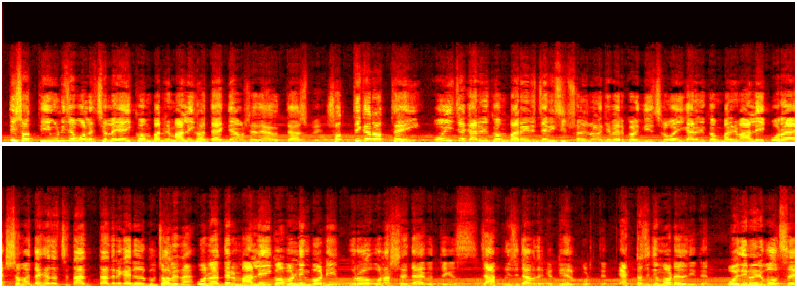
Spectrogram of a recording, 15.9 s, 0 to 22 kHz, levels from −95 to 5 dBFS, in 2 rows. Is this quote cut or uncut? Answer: uncut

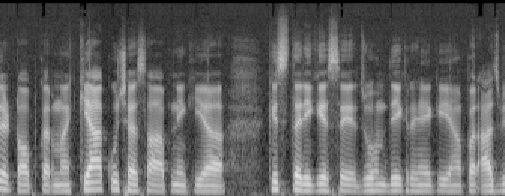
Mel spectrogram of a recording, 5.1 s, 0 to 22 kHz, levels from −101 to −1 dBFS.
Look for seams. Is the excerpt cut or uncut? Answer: uncut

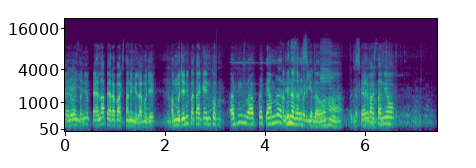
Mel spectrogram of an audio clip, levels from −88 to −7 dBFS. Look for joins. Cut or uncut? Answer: cut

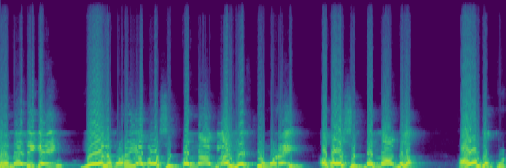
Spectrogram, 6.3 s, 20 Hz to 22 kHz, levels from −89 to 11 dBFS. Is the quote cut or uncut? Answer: uncut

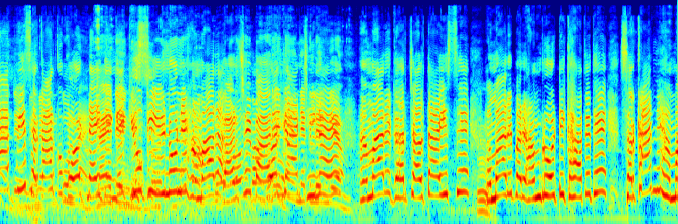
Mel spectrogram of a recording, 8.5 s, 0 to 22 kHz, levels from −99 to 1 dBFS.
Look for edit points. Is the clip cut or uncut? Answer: uncut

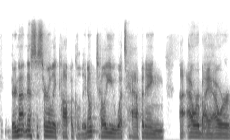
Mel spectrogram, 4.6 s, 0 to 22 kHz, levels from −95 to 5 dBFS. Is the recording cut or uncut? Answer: uncut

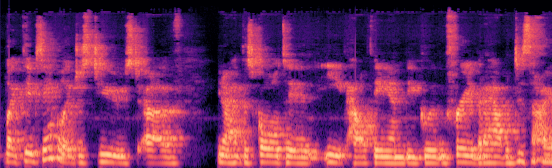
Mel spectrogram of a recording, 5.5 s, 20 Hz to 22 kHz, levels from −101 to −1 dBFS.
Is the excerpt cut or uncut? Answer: uncut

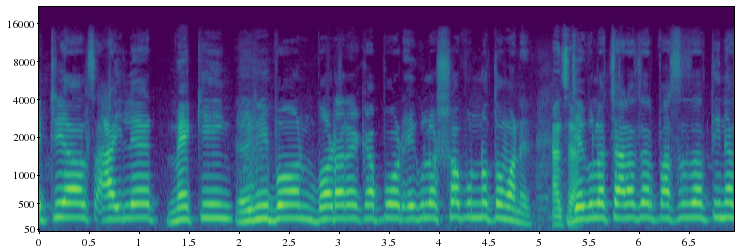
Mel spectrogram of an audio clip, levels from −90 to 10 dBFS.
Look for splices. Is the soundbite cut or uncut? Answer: cut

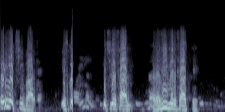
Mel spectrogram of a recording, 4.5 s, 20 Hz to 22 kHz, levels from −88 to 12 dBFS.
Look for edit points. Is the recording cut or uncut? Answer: cut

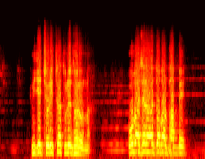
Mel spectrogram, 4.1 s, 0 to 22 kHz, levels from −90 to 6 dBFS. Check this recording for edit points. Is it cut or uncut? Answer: uncut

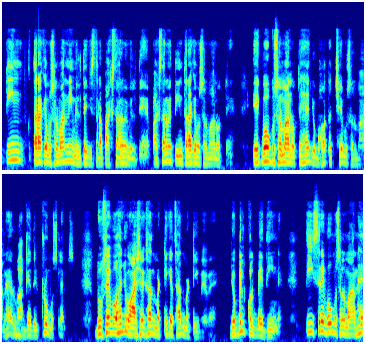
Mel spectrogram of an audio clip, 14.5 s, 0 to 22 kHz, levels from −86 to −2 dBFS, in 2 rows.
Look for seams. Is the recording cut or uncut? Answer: uncut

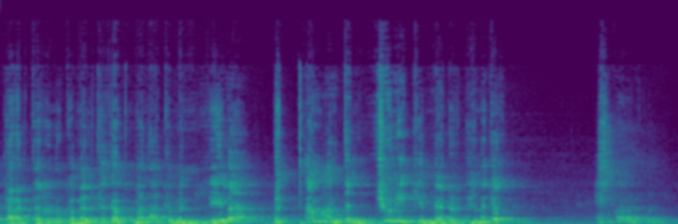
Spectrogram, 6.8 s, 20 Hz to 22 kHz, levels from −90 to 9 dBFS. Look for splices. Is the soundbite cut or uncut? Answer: uncut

